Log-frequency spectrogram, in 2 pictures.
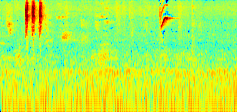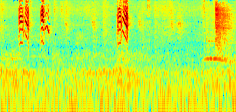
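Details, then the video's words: Ruby-cheeked sunbird at the mottled trotol plumage stage, full song used as a lure for other birds: scattered very high, sharp twittering notes in short bursts, with long gaps and a steady low background hum. "Masteran Kolibri Ninja (Konin) Trotol Gacor Full Tembakan - Cocok Untuk Pancingan"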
